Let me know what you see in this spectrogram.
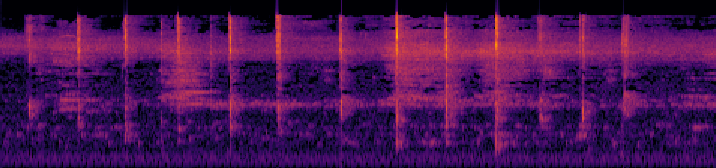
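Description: Close-up chewing: sharp mouth clicks about twice a second, slightly uneven in spacing and strength.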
